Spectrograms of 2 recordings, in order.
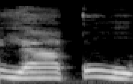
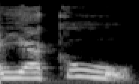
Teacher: Yaqulu, qaf tebal, yaqu, bukan yaku.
